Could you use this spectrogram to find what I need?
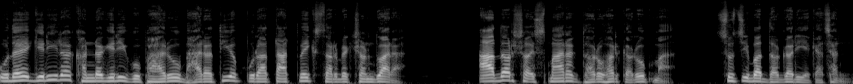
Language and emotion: Nepali, neutral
